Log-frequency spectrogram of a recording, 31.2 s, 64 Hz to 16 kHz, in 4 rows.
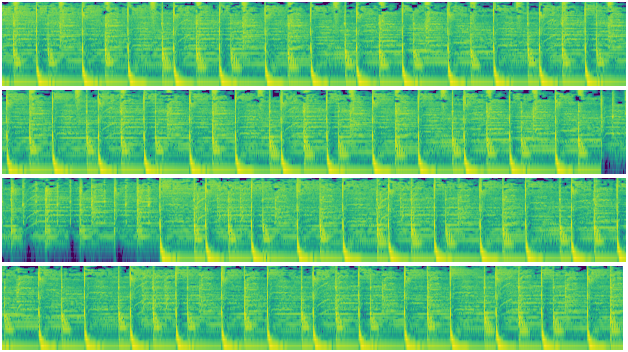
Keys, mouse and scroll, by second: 0.4 KP_0, 2.5 drag, 5.9 middle click, 6.4 r, 9.4 click, 10.0 click, 10.7-12.5 middle drag, 12.5 drag, 15.0-15.7 middle drag, 15.7 r, 18.9 r, 20.7-23.5 middle drag, 23.5 drag, 25.5 click, 25.7-27.7 middle drag, 26.4-27.5 scroll down 3, 27.7 click, 29.5 click, 31.0 click.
